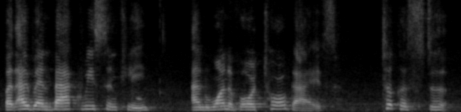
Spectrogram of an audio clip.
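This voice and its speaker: A woman from Barbados speaks as a history lecturer. Her voice sits at a medium pitch. She is deliberate and engaging, addressing her listeners directly in an informal talk.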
